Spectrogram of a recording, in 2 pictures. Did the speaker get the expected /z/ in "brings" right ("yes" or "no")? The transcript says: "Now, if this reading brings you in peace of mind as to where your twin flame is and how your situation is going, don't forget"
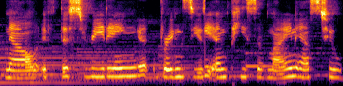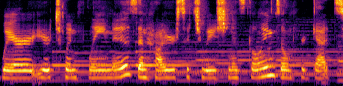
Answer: yes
